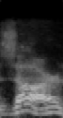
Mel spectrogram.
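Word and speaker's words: czar: in the countryside now the Zar that's spelled if you care to know the spelling I want you to it it's not on S is CZ R you know that means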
